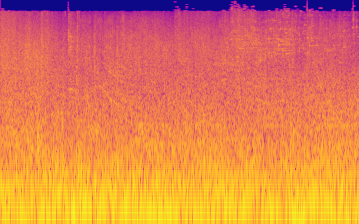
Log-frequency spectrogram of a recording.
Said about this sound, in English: The explosion made the floor jump beneath Karis's feet.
